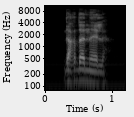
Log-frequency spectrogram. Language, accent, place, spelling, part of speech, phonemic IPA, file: French, France, Lyon, Dardanelles, proper noun, /daʁ.da.nɛl/, LL-Q150 (fra)-Dardanelles.wav
- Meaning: Dardanelles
